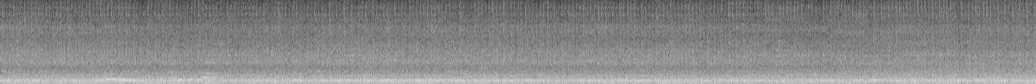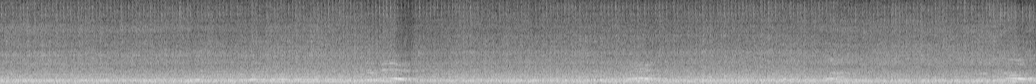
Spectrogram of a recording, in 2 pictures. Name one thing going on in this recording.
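Asphalt crunches under a roller's drum.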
